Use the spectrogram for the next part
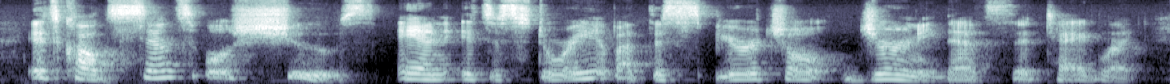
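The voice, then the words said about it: Strained, throat-clearing voice. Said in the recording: “sorry about my voice”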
